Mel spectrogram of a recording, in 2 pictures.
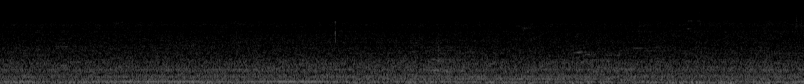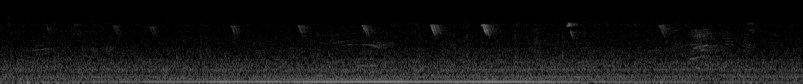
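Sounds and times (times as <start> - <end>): low steady hum: 0.0 - 16.0
bird chirping: 10.3 - 14.0, 14.6 - 14.9.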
